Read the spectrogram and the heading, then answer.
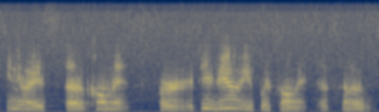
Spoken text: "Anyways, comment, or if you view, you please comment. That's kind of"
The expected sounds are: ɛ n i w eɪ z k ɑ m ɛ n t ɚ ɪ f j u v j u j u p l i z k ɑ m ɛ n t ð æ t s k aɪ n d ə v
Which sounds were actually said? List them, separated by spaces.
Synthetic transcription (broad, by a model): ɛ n i w eɪ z k ɑ m ɛ n t ɚ ɪ f j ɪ v j u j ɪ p ʊ k ɑ m ɛ n t ð æ t s k aɪ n d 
